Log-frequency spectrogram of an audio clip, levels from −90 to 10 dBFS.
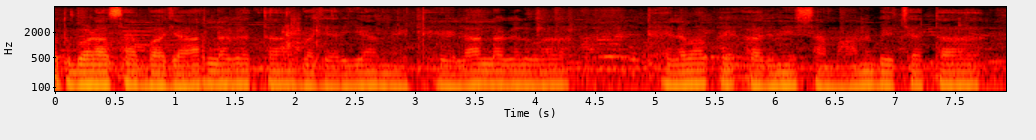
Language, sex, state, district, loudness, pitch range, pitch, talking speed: Bhojpuri, male, Uttar Pradesh, Gorakhpur, -37 LUFS, 110-115 Hz, 115 Hz, 115 wpm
